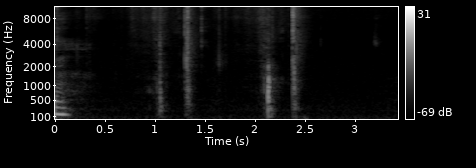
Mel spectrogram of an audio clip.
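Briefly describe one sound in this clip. Playing cards are laid down softly with light taps.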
